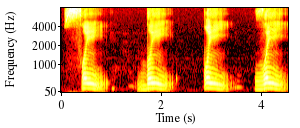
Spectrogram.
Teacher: Terkhusus pada saat dia kasroh. Huruf shad, dhad, ta, dan dha, maka harus kita tebalkan pada saat dia kasroh. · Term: huruf yang sangat tebal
